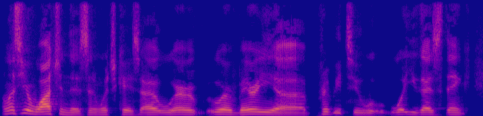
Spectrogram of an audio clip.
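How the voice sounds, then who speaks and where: A man's voice: mid-range voice, brisk, no room sound, studio quality. A young man co-hosting a podcast, rambling casually with many restarts. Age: young adult. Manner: rambling, full of fillers and restarts. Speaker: podcast co-host. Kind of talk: casual chat.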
